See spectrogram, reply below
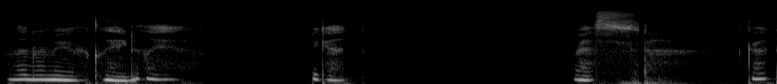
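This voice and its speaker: A British woman playing a sharp-tongued, strict and teasing demon tutor in a breathy, commanding whisper for ASMR roleplay. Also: mid-range voice, exaggerated voice. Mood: exacting, teasing. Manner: slow, measured, commanding.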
